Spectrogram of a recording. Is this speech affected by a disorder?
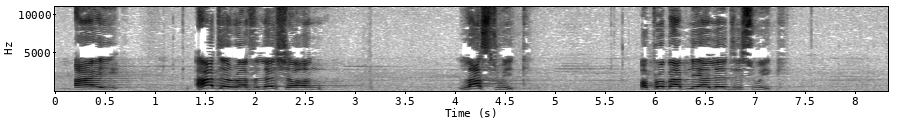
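No.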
